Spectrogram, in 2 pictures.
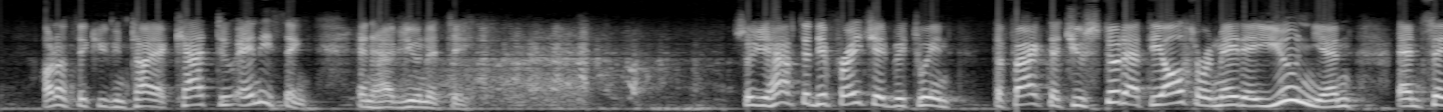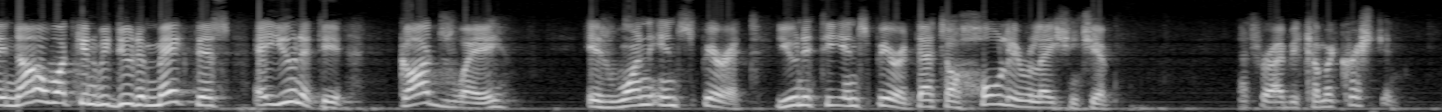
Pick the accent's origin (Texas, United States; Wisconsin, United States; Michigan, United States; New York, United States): Michigan, United States; And I was from Upper Michigan on there.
